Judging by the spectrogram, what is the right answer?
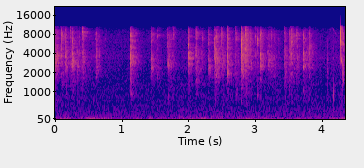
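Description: A computer keyboard is typed on in a quick, uneven rhythm of soft clicks and taps as a domain name is entered, close and fairly quiet, with no voices.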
